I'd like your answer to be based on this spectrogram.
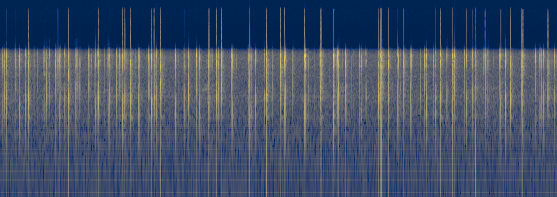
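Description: Long fingernails tap and scratch the bare, ridged steel end of a Milo tin held in both hands. Dozens of quick, sharp, bright clicks come in an uneven stream, each dying out almost at once with very little low end, while faint scratching fills the gaps.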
